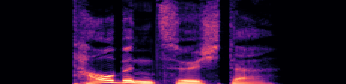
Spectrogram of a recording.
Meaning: pigeon breeder, pigeon fancier (male or of unspecified gender)
- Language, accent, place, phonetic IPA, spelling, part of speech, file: German, Germany, Berlin, [ˈtaʊ̯bn̩ˌt͡sʏçtɐ], Taubenzüchter, noun, De-Taubenzüchter.ogg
